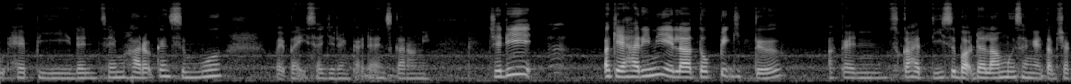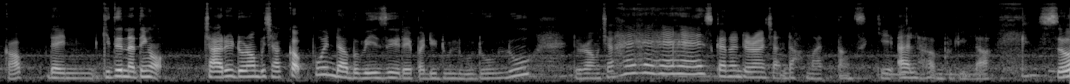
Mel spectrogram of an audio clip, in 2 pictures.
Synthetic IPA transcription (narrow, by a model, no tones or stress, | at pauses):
uʔ̚hɛpidansajəmə̃ŋɦaɾap̚kansəmũə | b̥aiʔ̚baɪ̰ʔsad͡ʒədankaʔa̰da̰ʔa̰nsə̥kaɾaŋni | d͡ʒadi | okeɦaɾiːnĩəlaht̪opɪk̚ːit̪ə | akansu̥kaɦat̪isəbap̚dalamə̃saŋat̪̚ːaʔbət͡ʃakap̚dankit̪̬ənaʔt̪eŋɔ̰ʔ | t͡ʃaɾədoɾaŋbət͡ʃakapːʊndahbərbezədaɾipadəduluduludoɾaŋmat͡ʃamɦaɦaɦaɦasə̥kaɾaŋdoɾaŋmat͡ʃamdahmat̪a̰ŋsə̥kɪt̪ʔalɦa̰mdulḭla̰h | so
